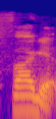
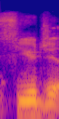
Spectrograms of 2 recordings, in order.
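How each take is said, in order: First: The name sounds like the phrase 'fuck it'. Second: The name does not sound like 'fuck it'. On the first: The speaker calls it right. "Bruce Buffer said it right" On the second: The speaker calls it wrong. "that's not how you would say that"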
